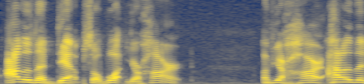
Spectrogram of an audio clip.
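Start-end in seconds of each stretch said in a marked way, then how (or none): none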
